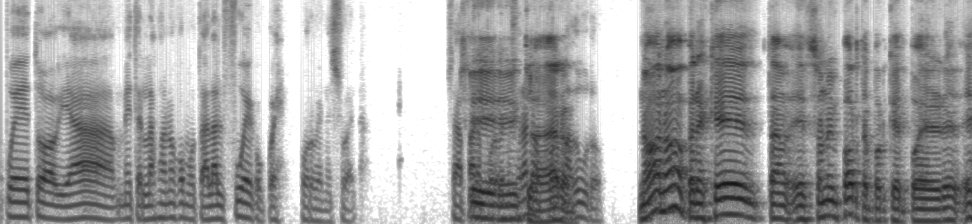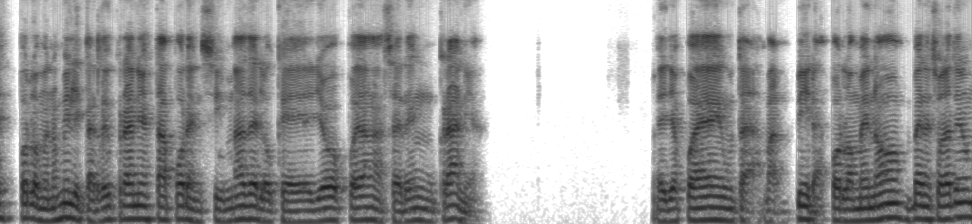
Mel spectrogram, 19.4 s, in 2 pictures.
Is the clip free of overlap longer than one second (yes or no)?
no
